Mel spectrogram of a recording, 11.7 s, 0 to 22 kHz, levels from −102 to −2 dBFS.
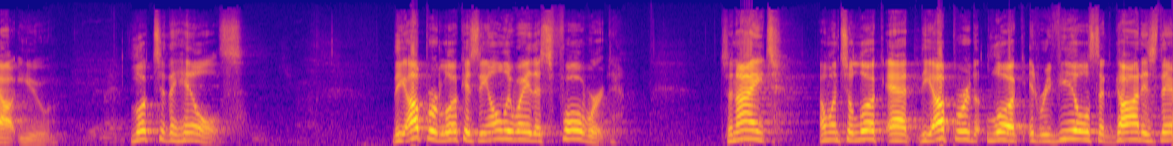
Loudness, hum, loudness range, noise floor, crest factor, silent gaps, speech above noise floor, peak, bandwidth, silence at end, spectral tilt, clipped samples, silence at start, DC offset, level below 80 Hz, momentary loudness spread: -17 LUFS; none; 11 LU; -65 dBFS; 18 dB; none; 48 dB; 0 dBFS; 16.5 kHz; 0 s; -3 dB/octave; under 0.1%; 0 s; under 0.1%; -66 dBFS; 16 LU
